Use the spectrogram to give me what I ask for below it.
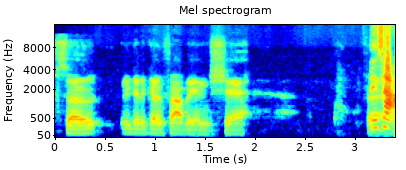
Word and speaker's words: Schär: So we're gonna go Fabian Schär. Is that how you pronounce it? Schär?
